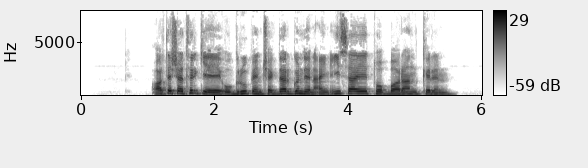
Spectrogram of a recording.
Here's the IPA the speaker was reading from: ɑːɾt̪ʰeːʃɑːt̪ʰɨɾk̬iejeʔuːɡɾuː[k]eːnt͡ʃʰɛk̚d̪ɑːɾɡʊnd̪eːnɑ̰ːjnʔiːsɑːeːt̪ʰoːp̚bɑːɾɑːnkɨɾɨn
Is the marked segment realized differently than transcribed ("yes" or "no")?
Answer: yes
